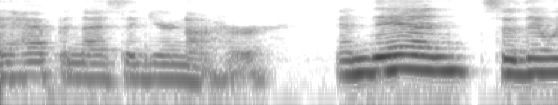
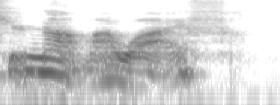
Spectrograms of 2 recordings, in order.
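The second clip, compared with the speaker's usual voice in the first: grief-stricken, sorrowful, full of emotion; 4 semitones lower, 6 dB quieter than usual. Retelling what the dad said to the mom: imitating sorrowful speech. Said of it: "he said it with such emotion, like sorrow".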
